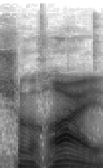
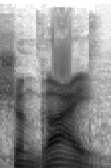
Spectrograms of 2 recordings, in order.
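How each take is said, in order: First: It is said with English-like sounds, shang-HIGH. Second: It is said with Portuguese sounds, shang-GUY. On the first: A cosmopolitan way of saying it. "digamos que é uma pronúncia cosmopolita" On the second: The way it was traditionally said. "como nos referíamos a, a Xangai antigamente"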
